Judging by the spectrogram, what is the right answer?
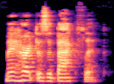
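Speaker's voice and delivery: usual speaking voice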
